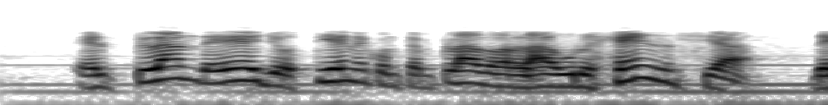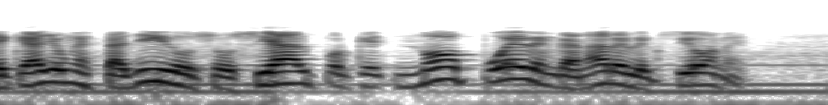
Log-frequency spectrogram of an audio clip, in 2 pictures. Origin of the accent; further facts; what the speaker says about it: Venezuela; el hombre que nos está representando como venezolanas y venezolanos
